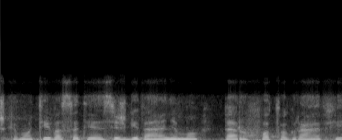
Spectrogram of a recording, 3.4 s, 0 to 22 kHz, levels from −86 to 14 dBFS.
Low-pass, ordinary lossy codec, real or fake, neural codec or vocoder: 7.2 kHz; Opus, 32 kbps; real; none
